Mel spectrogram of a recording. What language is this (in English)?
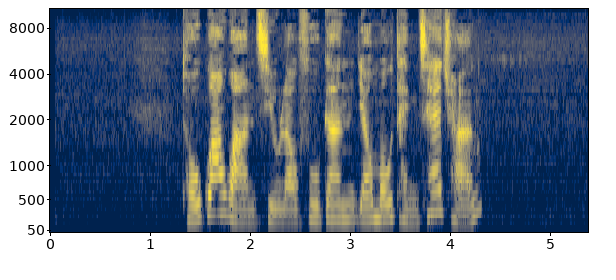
Cantonese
